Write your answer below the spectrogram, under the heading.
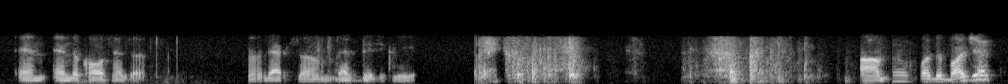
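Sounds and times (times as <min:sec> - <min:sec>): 
speech: 0:00.2 - 0:01.6, 0:02.5 - 0:04.2, 0:08.6 - 0:10.0
people shuffling things around: 0:04.8 - 0:08.6.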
